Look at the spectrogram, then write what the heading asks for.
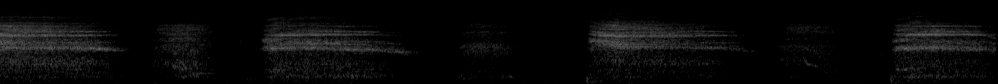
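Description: Steady cycles of deep, audible breathing in a Pilates class for osteoporosis, long hissing exhales alternating with shorter inhales, close and fairly loud, repeating about six times in an even rhythm.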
